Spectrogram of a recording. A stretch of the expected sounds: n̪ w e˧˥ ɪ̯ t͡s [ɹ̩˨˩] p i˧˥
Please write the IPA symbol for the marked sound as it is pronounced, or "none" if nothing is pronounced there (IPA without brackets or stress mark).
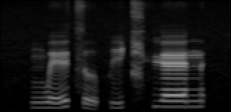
ɹ̩˨˩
